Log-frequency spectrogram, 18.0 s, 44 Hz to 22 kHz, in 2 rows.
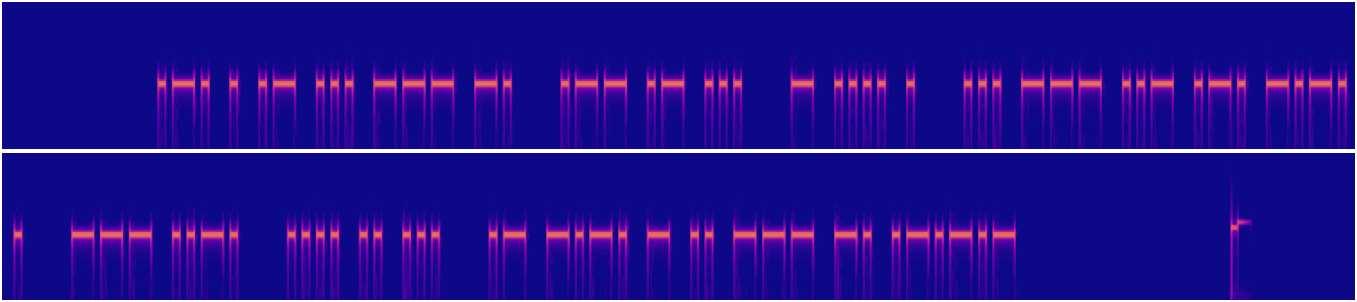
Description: Morse code, heard as a keyed tone, about 25 wpm, 700 Hz. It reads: REASON WAS THE SOURCE OF HIS ACTION.
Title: Sentences from Top 1000 Words - Review Part 5 - 25wpm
